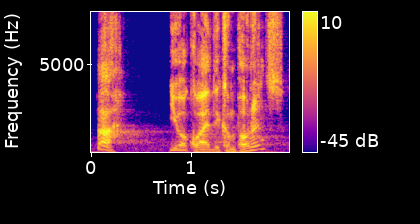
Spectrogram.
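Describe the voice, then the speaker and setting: A man playing a gentle, earnest alien record keeper in a video game, speaking thoughtfully and with some hesitation. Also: mid-range voice, wildly swooping pitch, normal speed, faint music behind. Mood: wistful. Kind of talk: naturalistic video game acting.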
